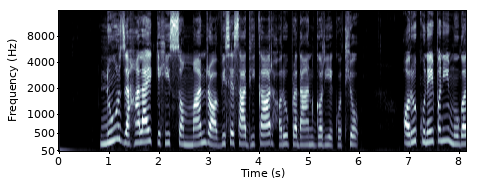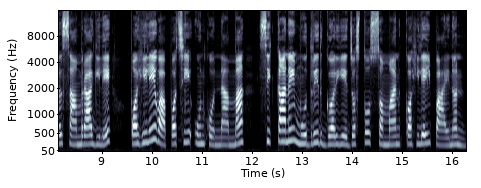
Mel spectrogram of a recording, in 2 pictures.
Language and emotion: Nepali, neutral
